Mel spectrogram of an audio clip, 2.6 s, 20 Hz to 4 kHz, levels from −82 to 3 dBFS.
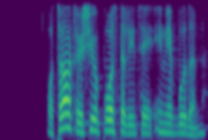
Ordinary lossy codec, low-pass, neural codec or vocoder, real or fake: Opus, 64 kbps; 3.6 kHz; codec, 16 kHz, 2 kbps, X-Codec, HuBERT features, trained on balanced general audio; fake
